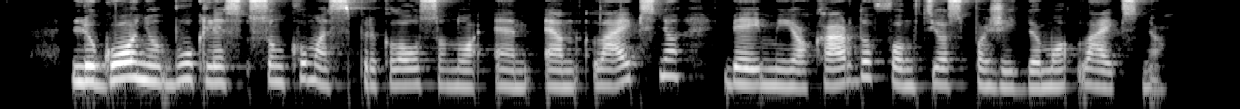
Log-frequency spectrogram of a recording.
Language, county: Lithuanian, Tauragė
